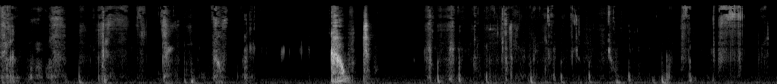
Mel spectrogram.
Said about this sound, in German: Der Juwelier entreißt ihr den Ring, steckt ihn sich in den Mund, lutscht.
